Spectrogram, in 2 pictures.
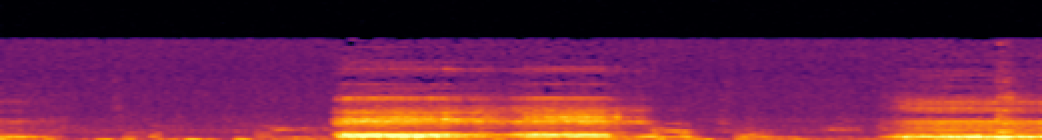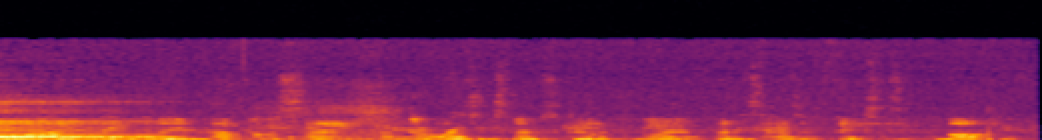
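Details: Snoring giraffe, with a cat also present: two rough snoring breaths against quiet room noise and faint background talk.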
